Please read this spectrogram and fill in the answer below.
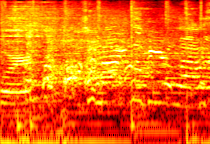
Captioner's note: laughter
